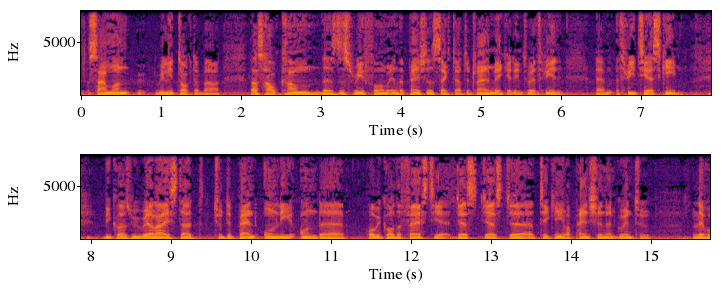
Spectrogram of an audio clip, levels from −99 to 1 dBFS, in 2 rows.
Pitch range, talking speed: 90-110 Hz, 195 wpm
